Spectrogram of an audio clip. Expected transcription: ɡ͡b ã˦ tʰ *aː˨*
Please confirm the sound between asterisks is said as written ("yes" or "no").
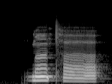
yes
